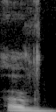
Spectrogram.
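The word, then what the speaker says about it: を: remember or recall but usually wo is actually just pronounced o because it's a particle which I explain later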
